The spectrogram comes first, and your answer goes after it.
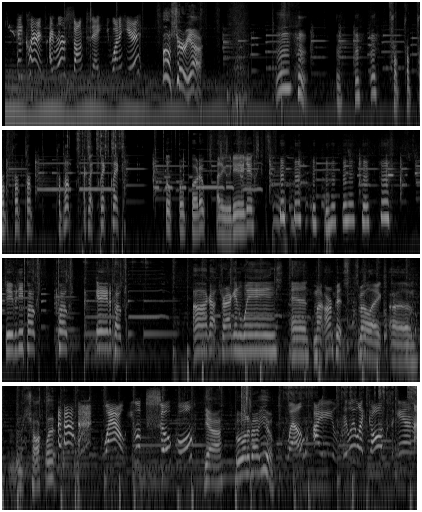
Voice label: Cartoon talking phone; تلفن حرف زدن کارتونی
